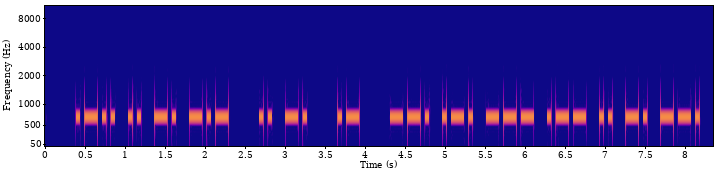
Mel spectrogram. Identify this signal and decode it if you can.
Morse code, heard as a keyed tone, about 22 wpm, 700 Hz. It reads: LINK IN A GROWING
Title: A Sound Of Thunder 22wpm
